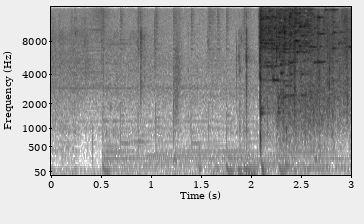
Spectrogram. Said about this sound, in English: Glass that shattered made you physically jump, and you clutched onto your little basket.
